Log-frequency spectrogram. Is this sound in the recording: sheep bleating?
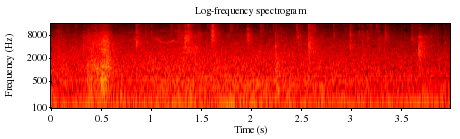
no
